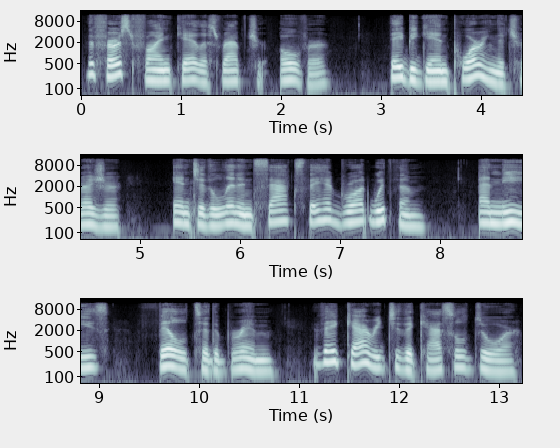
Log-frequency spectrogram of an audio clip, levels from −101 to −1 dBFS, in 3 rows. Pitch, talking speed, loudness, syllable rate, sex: 175 Hz, 145 wpm, -19 LUFS, 4.4 syllables/s, female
